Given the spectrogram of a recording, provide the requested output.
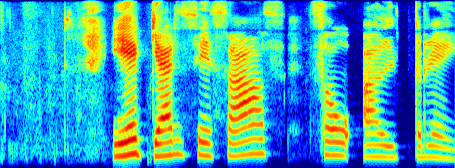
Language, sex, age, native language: Icelandic, male, 9, Icelandic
